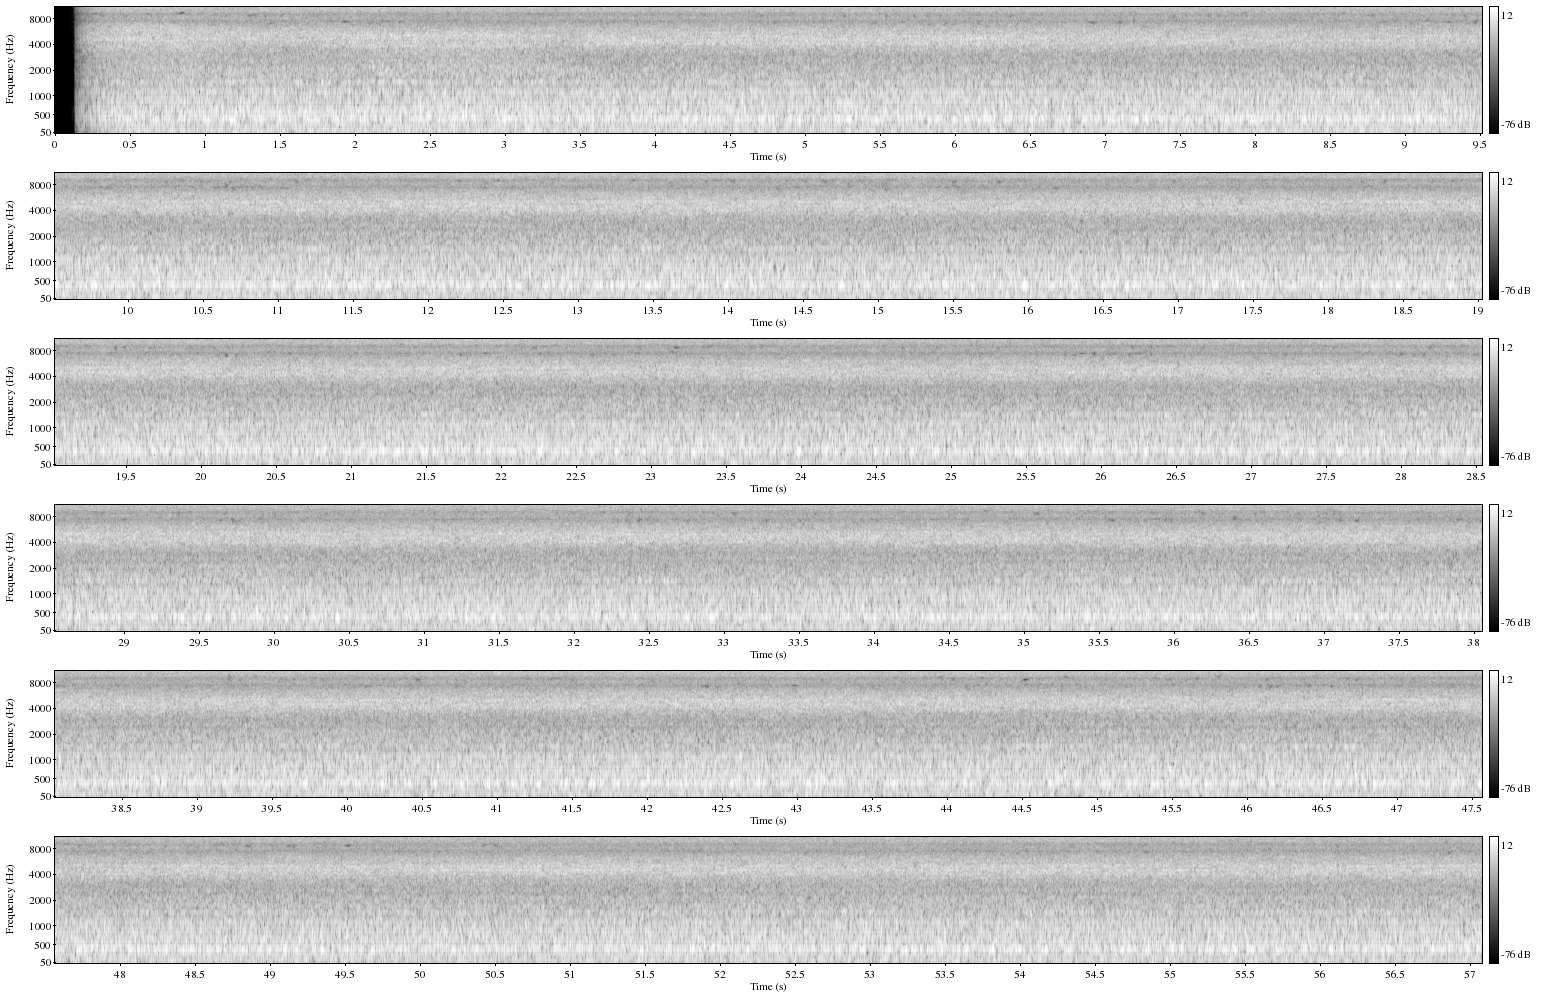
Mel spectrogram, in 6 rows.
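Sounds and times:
diesel locomotive idling: 0.2s - 57.0s.

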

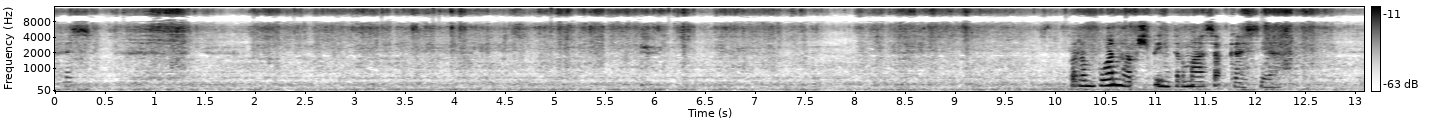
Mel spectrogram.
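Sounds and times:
low steady hum: 0.0s - 13.0s.

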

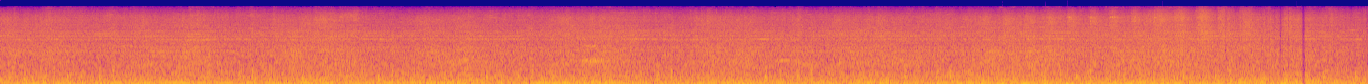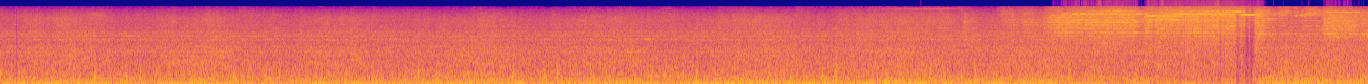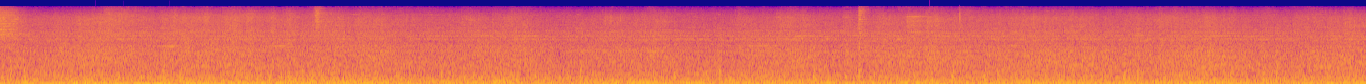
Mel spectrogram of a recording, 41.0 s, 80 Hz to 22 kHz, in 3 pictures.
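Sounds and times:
train wheels rumbling on rails: 0.0s - 41.0s
high-pitched wheel squeal: 5.7s - 6.7s, 24.1s - 27.6s.

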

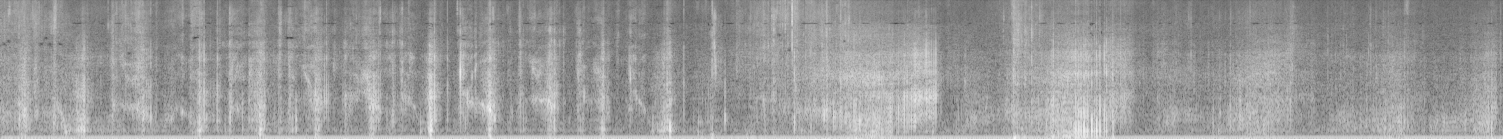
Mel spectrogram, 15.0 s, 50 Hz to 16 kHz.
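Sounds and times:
chewing crunchy ice: 0.0s - 15.0s
low steady hum: 0.0s - 15.0s.

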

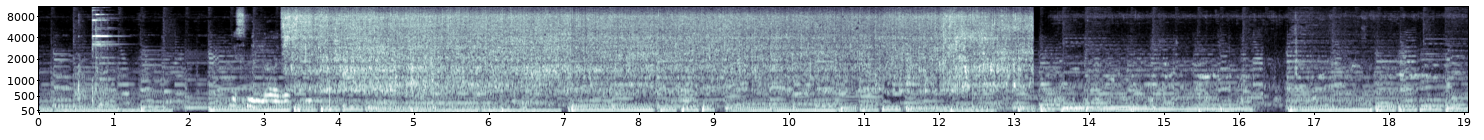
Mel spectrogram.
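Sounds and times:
food sizzling in a frying pan: 3.2s - 13.3s.

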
